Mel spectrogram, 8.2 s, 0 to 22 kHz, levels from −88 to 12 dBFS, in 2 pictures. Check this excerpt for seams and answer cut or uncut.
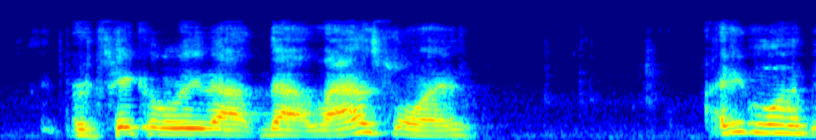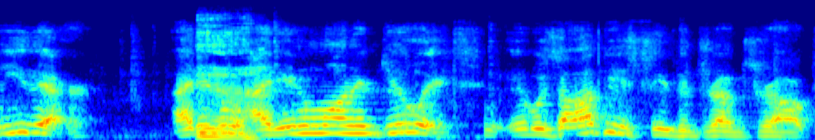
cut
